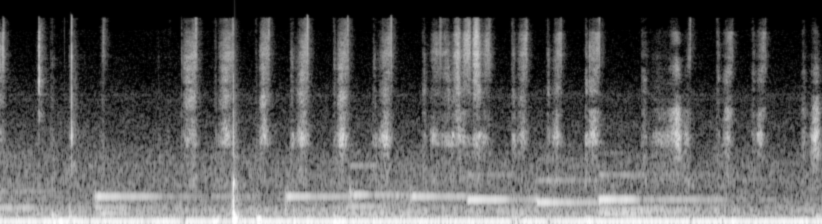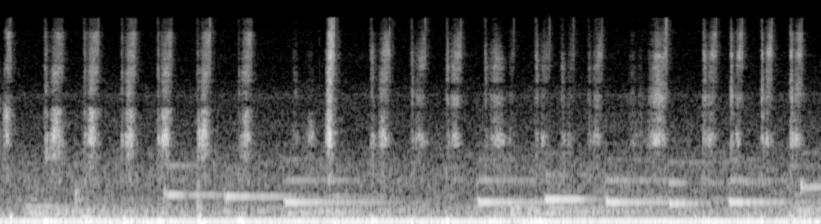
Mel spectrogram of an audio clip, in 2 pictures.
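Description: Close-miked light, irregular taps and scratches of a small brush and tool working glossy resin onto a tiny clay miniature, with one sharper click about two seconds in, over soft background music.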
